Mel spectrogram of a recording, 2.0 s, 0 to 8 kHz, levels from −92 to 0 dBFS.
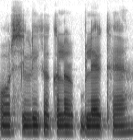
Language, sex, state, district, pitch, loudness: Hindi, male, Jharkhand, Deoghar, 105 Hz, -16 LUFS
